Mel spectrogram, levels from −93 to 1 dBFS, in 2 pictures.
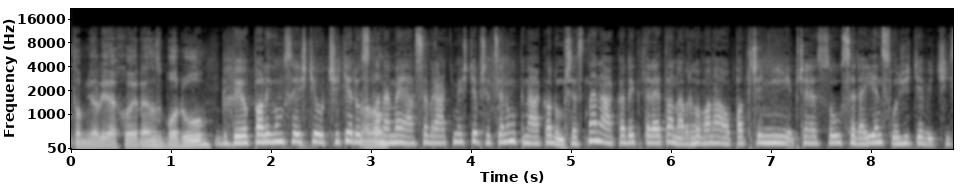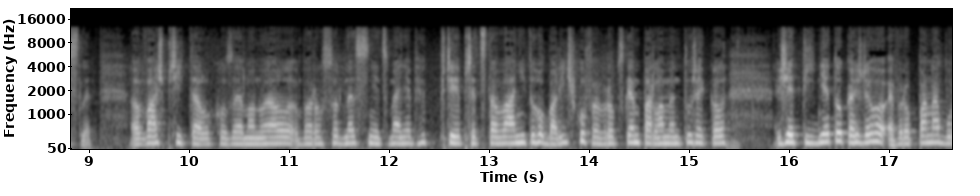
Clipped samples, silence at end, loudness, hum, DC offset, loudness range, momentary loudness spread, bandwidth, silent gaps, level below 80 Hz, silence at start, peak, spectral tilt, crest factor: under 0.1%; 0 s; -21 LUFS; none; under 0.1%; 4 LU; 7 LU; 13 kHz; none; -56 dBFS; 0 s; -4 dBFS; -5.5 dB/octave; 18 dB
